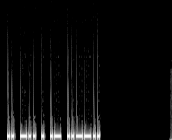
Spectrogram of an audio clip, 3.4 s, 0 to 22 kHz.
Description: Morse code, heard as a keyed tone, about 27 wpm, 700 Hz. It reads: IDEA?
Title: Sentences from Top 400 Words and Abbreviations 28wpm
